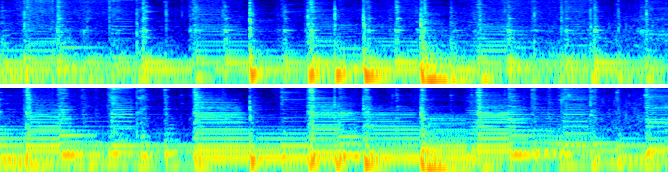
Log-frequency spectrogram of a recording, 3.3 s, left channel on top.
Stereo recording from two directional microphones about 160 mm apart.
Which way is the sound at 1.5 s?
Centre (ahead or behind).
